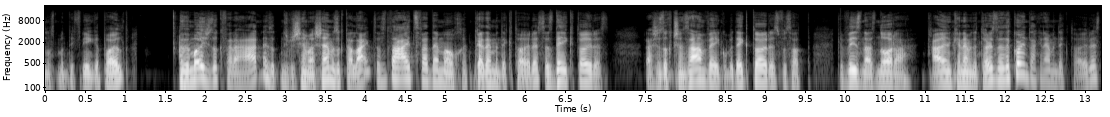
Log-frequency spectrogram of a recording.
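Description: A man giving an informal Torah lesson, speaking emphatically and jumping up in pitch on key points. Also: vocal fry, no echo, clean studio sound. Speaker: Torah teacher.

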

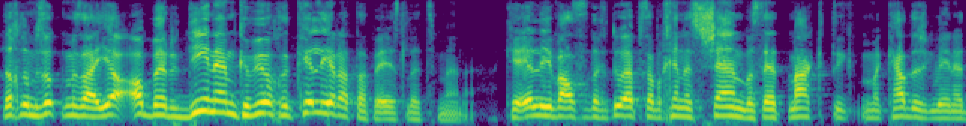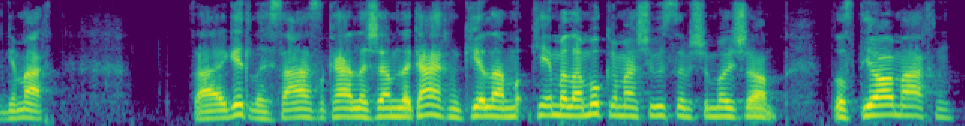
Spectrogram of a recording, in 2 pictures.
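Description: Fast-talking man teaching a religious lesson. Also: on the high side, fairly bright tone. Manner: fast and rambling, with rhetorical questions.

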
